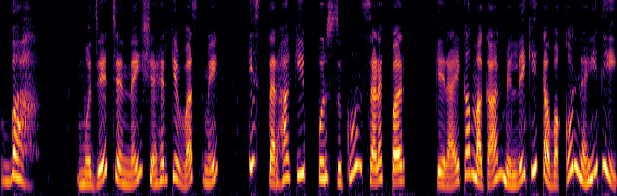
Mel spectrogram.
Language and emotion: Urdu, surprised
